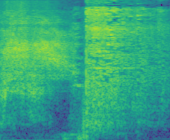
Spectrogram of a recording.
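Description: A glass-shattering sound effect: a burst of glass shattering, bright and crackly, with a heavy impact midway and scattered shards tinkling away afterward. Loud, with no voices.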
